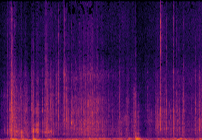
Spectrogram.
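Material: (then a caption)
Plastic. Fingertips of both hands type rapidly on a full-size, wired, black plastic Microsoft membrane keyboard lying on a white table. The result is a stream of quick, dull key clicks with bright ticks on top, over a steady low hum and a faint sustained tone.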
